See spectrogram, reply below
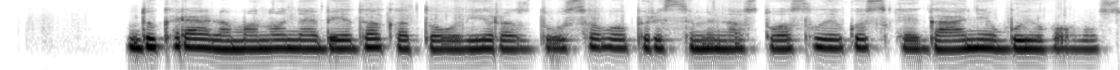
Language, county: Lithuanian, Marijampolė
